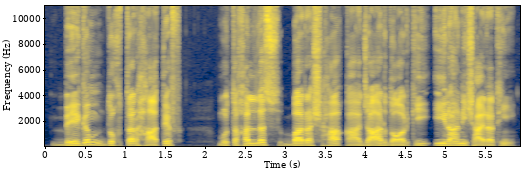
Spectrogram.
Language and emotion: Urdu, neutral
